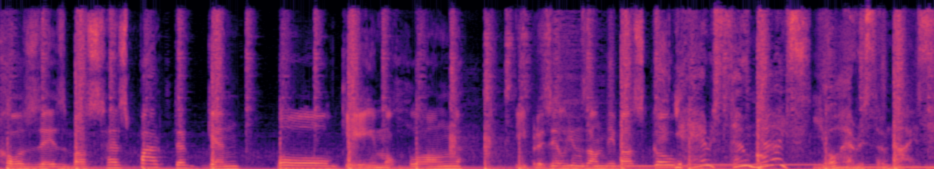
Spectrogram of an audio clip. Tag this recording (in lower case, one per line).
vehicle
music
